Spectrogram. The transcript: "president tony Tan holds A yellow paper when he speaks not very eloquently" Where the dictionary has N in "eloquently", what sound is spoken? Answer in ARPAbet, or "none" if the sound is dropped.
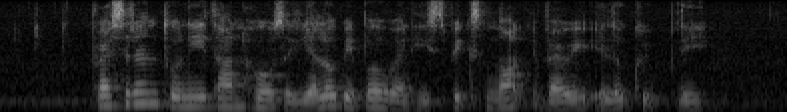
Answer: none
